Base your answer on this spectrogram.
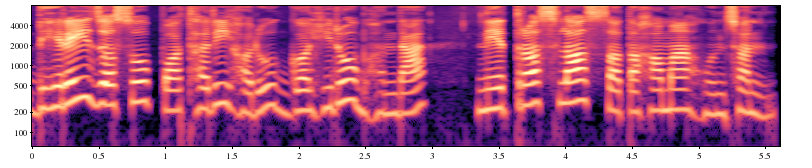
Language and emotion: Nepali, neutral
